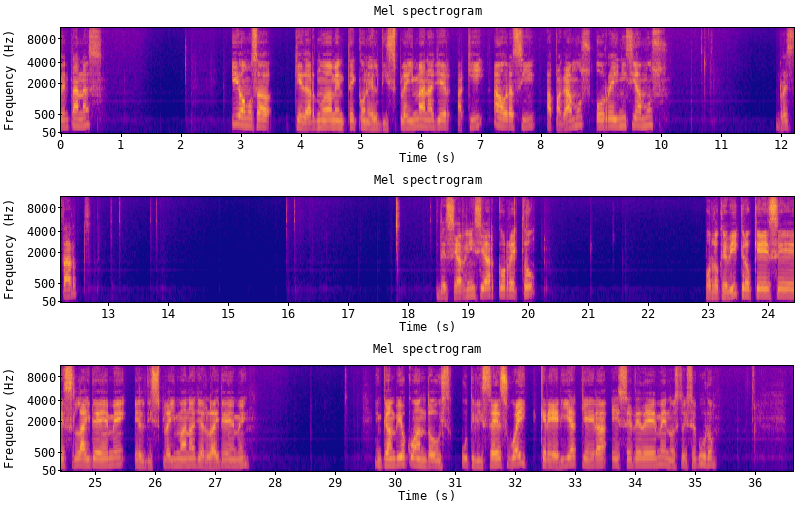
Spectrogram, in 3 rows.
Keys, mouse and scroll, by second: 10.6 click, 12.9 click, 15.9 click, 18.3 click.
